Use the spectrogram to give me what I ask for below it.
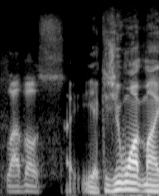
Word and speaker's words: La Voz: voz by the way that's the way you pronounce it right lavos yeah cause you want my you know hispanic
